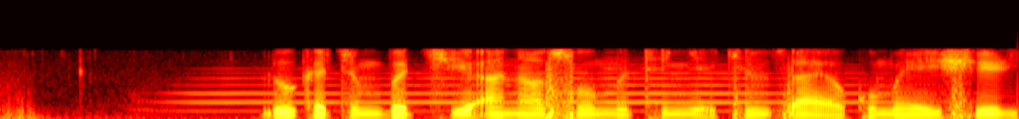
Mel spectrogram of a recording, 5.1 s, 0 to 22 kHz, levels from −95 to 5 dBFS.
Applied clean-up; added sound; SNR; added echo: none; Brass instrument; 17 dB; none.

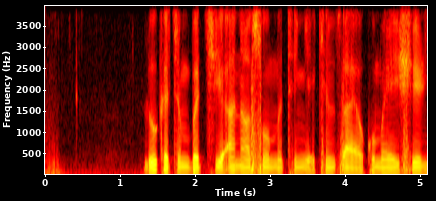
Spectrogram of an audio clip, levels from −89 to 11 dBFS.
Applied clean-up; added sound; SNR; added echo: none; none; none; none.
